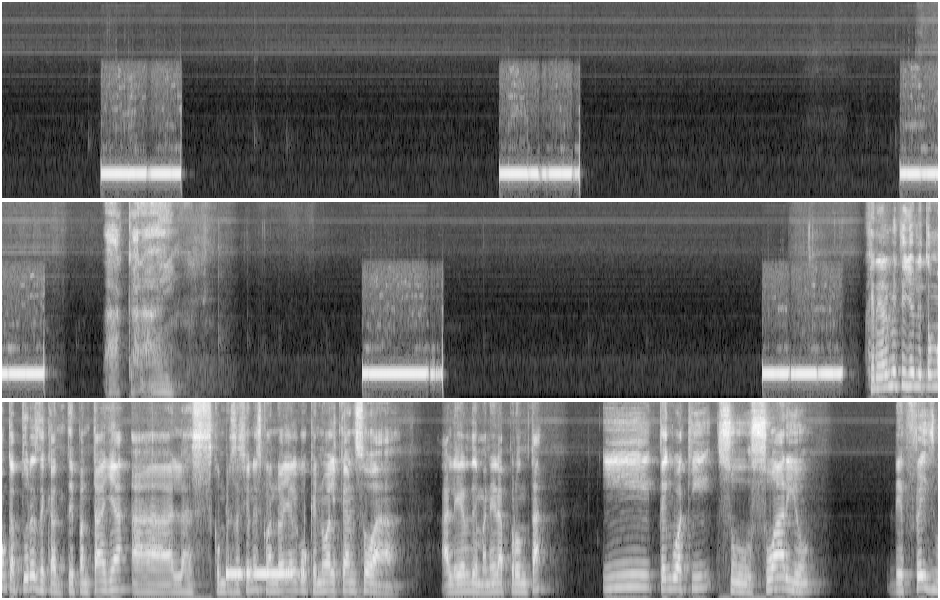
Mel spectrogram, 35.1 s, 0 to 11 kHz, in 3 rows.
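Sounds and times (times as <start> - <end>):
telephone ringback tone while calling someone: 1.2 - 2.3, 6.2 - 7.3, 11.2 - 12.3, 16.2 - 17.2, 21.2 - 22.2
speech: 13.3 - 14.0, 22.6 - 30.3, 30.9 - 33.6, 34.5 - 35.0.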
